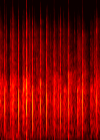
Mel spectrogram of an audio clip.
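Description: A small audience applauds to welcome an author at a bookstore event at Pilsen Community Books, with many quick, uneven hand claps.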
